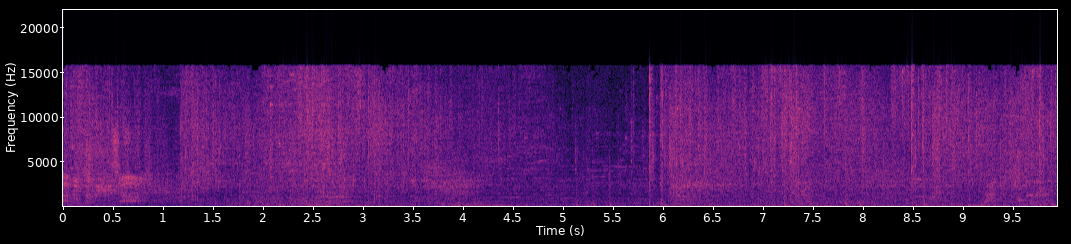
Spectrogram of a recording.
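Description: Blades slash and clash in close combat.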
